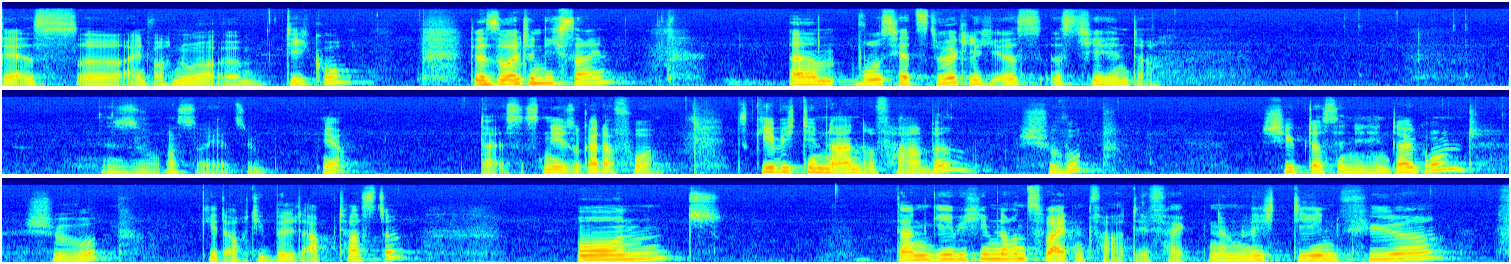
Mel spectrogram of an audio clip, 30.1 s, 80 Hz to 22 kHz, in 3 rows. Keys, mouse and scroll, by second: 6.0 click, 6.7-8.0 drag, 9.1 click, 9.8 click, 10.8 click, 16.4 click, 20.0 click, 27.9 click.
